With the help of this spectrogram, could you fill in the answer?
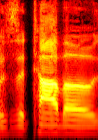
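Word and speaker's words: Xitavo: We like to pronounce X's as Z's. So just, you know, Zitavo, Zmium, you know, I could go down the list.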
